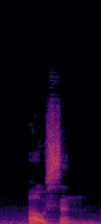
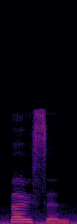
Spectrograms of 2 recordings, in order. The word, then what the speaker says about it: boatswain: Bosen. Bosen. Bosen. Bosen. Boatswain is not pronounced boat. It's pronounced Bosen.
